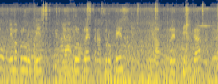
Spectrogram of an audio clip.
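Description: People talking close by over the steady low rumble of a crowded street, with a few sharp clicks.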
